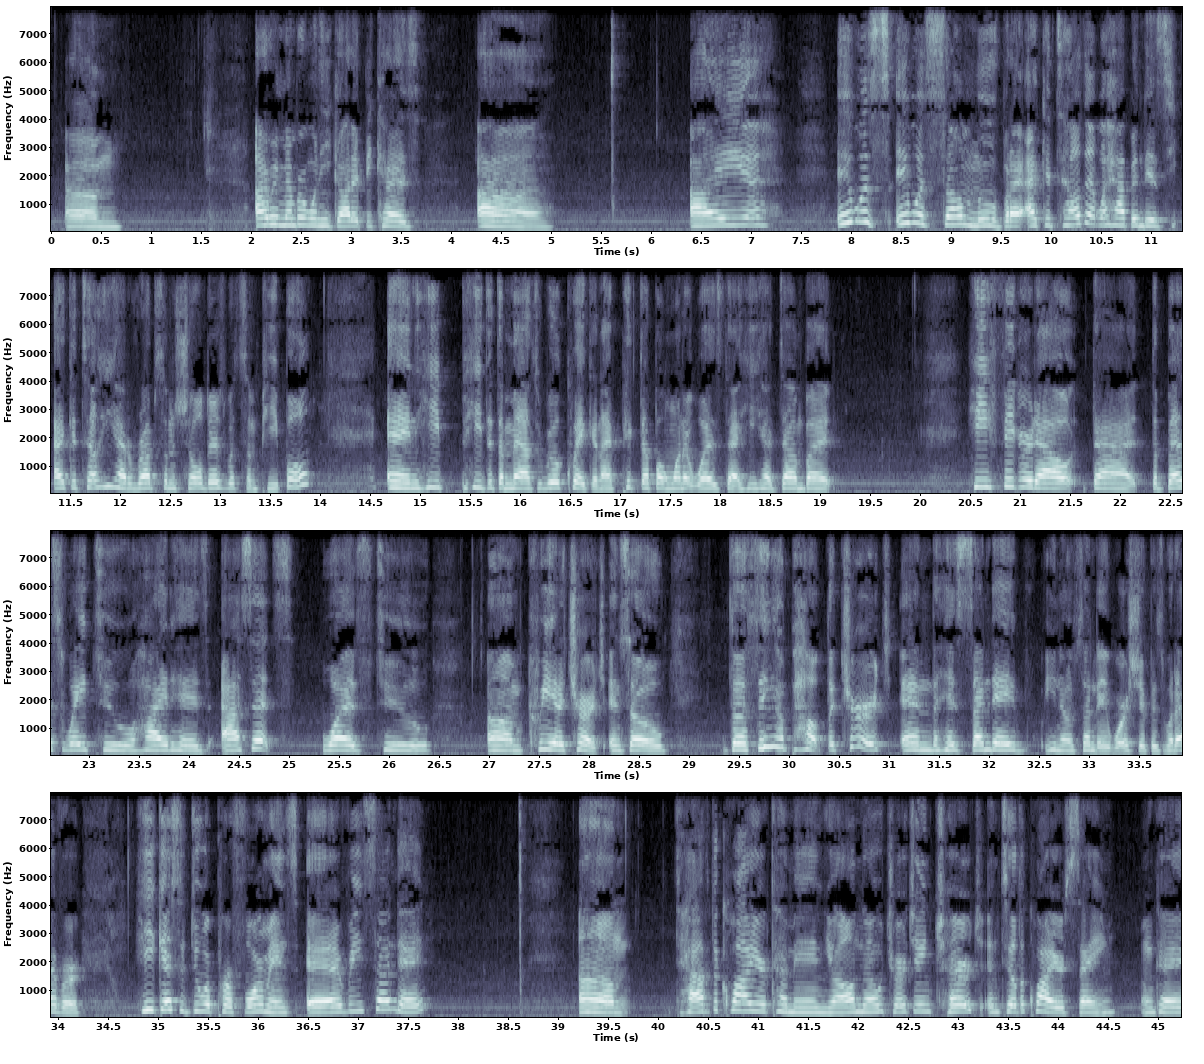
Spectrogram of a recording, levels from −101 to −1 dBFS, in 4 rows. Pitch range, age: 195-245 Hz, 30-49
